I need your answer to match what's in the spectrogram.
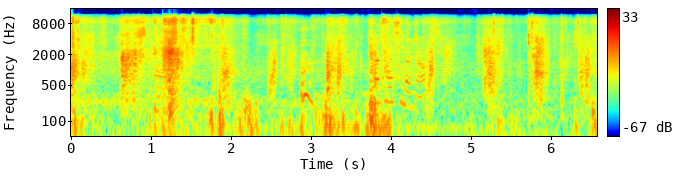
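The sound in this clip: Footsteps of people walking together at a steady pace, many overlapping steps, with voices talking over them at times.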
